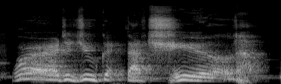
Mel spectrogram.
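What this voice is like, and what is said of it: Evil villain character voice. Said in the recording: “can you do an evil voice? ... you're gonna have to put the booming reverb on it”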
